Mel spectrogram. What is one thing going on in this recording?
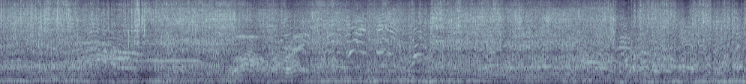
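Truck engines roar and rev loudly outdoors.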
